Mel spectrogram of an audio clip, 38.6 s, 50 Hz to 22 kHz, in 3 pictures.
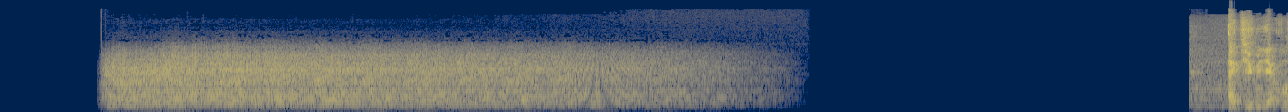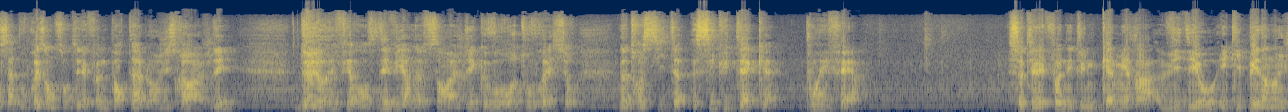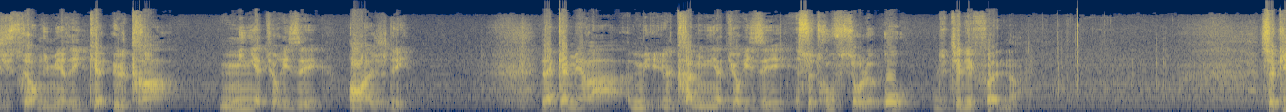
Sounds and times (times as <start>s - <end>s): Speech: 12.2s - 21.6s, 23.0s - 30.0s, 31.2s - 36.1s, 38.4s - 38.6s.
